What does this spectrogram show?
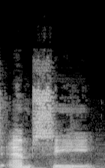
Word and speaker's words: McAfee: Well, it's McAfee.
